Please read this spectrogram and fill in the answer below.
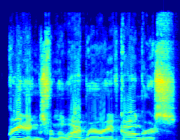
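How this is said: It is read in a mid-Atlantic accent.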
